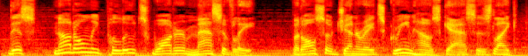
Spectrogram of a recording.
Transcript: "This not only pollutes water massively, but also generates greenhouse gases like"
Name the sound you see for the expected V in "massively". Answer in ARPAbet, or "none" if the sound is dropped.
V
